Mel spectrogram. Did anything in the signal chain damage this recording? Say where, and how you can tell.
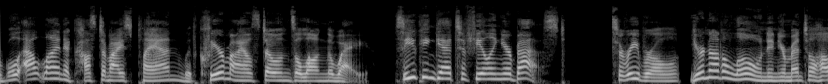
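Yes: a clipped start after a pause at playback, around 5.96 s after "to feeling your best"; the waking output device drops about 164 ms, so the waveform begins abruptly from flat silence.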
